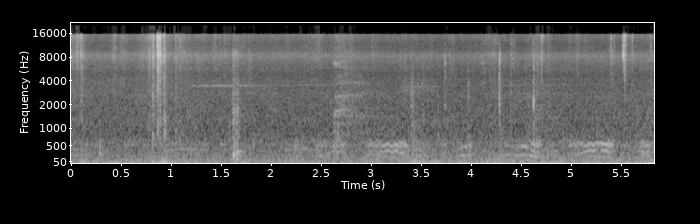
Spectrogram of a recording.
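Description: A pigeon, a pigeon fancier's loft bird, gives soft, repeated coos at close range in a quiet room, with a few sharp clicks and faint background sounds between the calls.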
